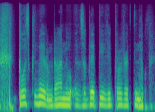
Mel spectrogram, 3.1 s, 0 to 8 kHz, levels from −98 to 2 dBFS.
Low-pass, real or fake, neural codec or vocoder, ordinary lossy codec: 7.2 kHz; fake; codec, 16 kHz, 0.5 kbps, X-Codec, HuBERT features, trained on general audio; none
